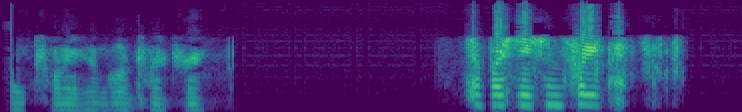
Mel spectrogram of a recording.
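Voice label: Sheriff East County, scanner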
